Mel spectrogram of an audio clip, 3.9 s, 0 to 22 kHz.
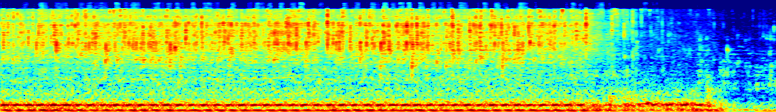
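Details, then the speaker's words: New Shurflo water pump in 2015 Kodiak 240BHSL travel trailer, heard with drawers reinstalled. Faint steady low hum under rushing tap water, fading as flow stops; normal quiet pump operation. "is very quiet, so with the drawers back in you can hardly even hear it."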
